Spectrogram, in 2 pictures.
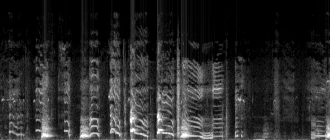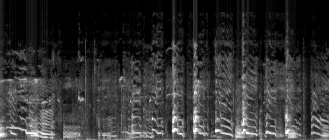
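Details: Four young Pembroke Welsh Corgi puppies, siblings shut in their indoor pen during cleaning, crying while their mother brings them toys: rapid high-pitched whines and yelps, falling and wavering, in dense bursts with brief pauses.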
